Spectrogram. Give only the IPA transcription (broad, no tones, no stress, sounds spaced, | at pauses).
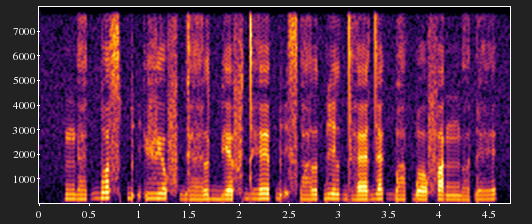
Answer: ŋ ɛ̤ ɡ͡b ɤ s ɓ ḭ vʲ ɤ f ɡ ɛ̤ l bʲ ɛ f dʱ e ɓ ḭ s ɾ a̤ l ɓ i l dʱ ɛ d ɛ ɡ͡b a̤ ɓ ɤ f a ŋ͡m ə̤ ɗ e̤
